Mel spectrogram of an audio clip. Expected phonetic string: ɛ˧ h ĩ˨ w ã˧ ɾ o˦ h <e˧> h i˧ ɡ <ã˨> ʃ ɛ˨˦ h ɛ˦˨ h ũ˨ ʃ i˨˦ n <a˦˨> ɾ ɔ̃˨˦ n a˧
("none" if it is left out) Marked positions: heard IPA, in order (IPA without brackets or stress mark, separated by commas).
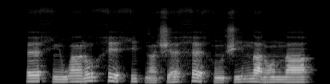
e˦˨, ã˨, a˦˨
